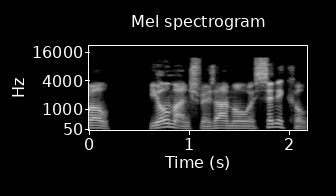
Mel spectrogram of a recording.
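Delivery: ordinary delivery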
